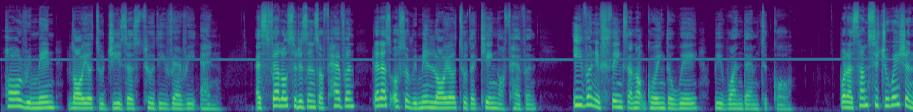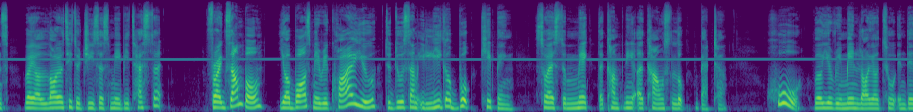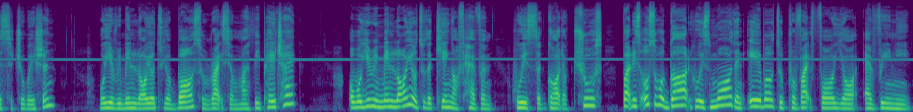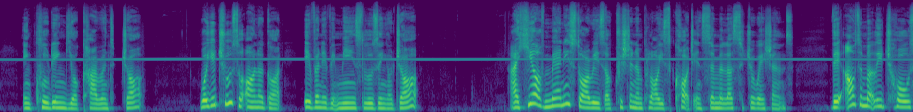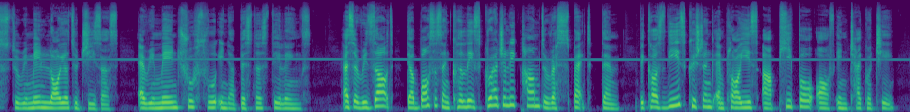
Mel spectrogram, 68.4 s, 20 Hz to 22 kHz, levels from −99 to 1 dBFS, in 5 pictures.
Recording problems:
high-pitched whine; faint; throughout; 2.5 kHz, 30 dB below the speech

